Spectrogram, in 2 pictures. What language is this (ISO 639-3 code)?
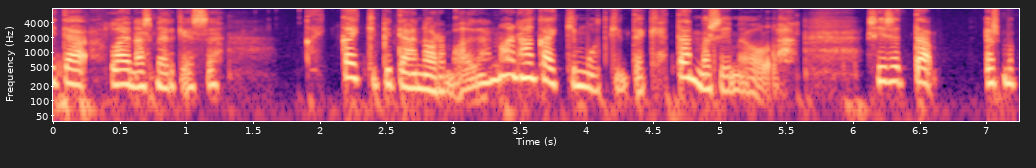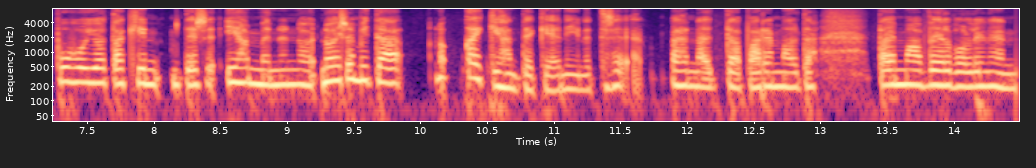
fin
